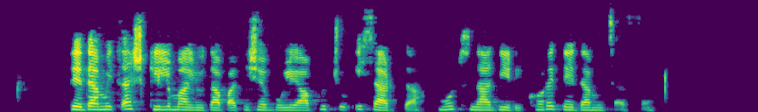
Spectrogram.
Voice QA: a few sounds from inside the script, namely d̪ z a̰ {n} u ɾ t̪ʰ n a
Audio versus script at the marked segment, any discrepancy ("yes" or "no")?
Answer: yes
